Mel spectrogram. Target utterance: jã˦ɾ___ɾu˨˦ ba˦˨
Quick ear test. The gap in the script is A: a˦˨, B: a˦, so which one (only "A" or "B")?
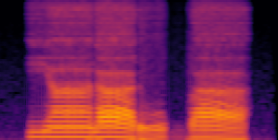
A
